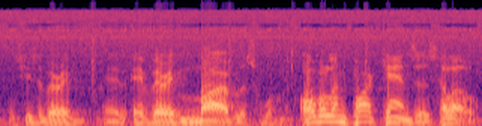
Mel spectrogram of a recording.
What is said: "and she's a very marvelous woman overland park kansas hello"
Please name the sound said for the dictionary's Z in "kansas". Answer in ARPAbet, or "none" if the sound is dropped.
Z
